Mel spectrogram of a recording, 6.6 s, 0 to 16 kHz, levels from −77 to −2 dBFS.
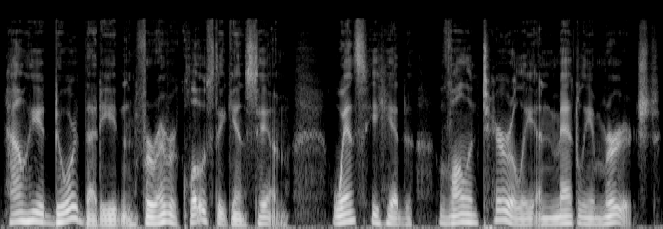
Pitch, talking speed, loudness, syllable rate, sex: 105 Hz, 145 wpm, -17 LUFS, 5.4 syllables/s, male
